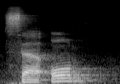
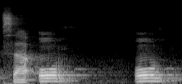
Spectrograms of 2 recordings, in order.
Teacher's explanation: Ra yang sukun sebelumnya dhammah, sa'ur ini baca dengan tebal.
